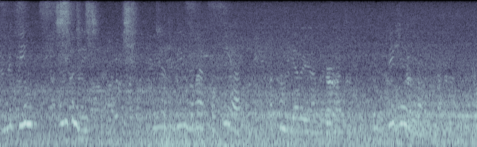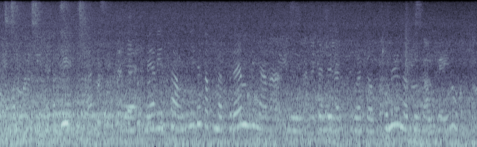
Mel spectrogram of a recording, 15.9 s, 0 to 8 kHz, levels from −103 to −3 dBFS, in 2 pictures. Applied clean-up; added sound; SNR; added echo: none; Vehicle; -2 dB; none.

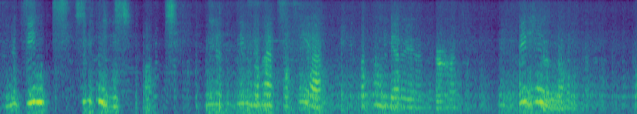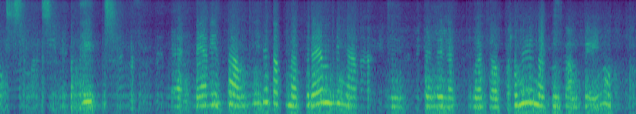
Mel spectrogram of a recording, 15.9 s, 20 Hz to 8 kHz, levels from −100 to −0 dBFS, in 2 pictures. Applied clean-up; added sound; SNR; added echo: neural mask model RNNoise.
